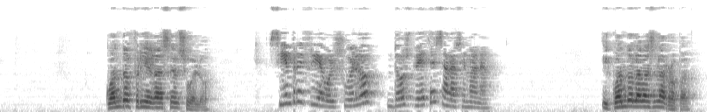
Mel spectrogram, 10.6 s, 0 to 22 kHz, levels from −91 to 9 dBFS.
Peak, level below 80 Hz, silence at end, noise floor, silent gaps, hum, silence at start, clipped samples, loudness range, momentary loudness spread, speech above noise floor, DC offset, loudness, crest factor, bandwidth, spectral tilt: -6 dBFS; -68 dBFS; 0.2 s; -76 dBFS; none; none; 1.6 s; under 0.1%; 5 LU; 16 LU; 51 dB; under 0.1%; -25 LUFS; 22 dB; 17 kHz; -3.5 dB/octave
